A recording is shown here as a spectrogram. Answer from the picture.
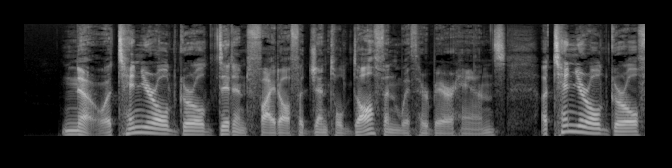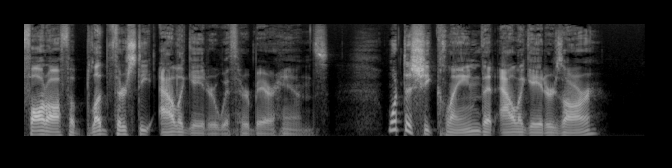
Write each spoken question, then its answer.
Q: What does she claim that alligators are?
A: She claims that alligators are misunderstood creatures.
